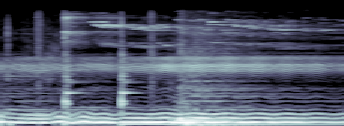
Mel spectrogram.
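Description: Malayalam Christian devotional song at its close: one long final note held with vibrato over the accompaniment, with a couple of sharp percussion hits in the first second.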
